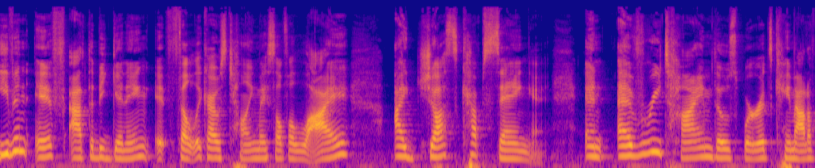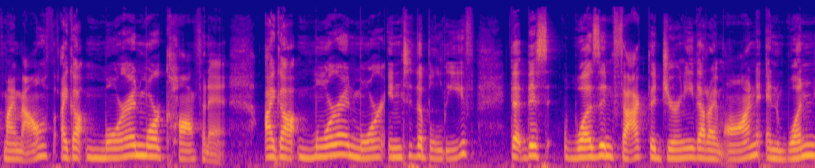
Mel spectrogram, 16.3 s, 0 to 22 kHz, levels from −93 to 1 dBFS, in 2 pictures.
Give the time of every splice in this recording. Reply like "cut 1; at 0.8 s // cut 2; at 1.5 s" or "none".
cut 1; at 12.0 s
